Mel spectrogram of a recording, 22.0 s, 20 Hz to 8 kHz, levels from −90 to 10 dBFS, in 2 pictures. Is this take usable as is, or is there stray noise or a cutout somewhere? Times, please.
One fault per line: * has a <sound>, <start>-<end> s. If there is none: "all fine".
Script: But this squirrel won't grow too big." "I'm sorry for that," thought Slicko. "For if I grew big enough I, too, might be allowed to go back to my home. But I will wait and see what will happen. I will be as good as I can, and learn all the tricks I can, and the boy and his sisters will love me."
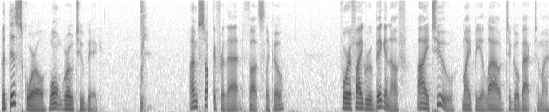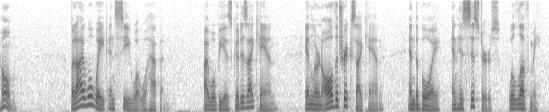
* has a thud, 2.8-3.1 s
* has a dropout, 4.1-4.3 s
